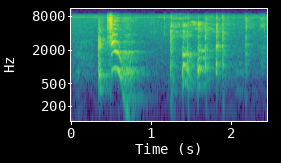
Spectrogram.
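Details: Funny sneeze that makes a baby laugh, described as fake sneezing: a sharp sneeze with a falling squeal, then a few softer snorts and sniffs.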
